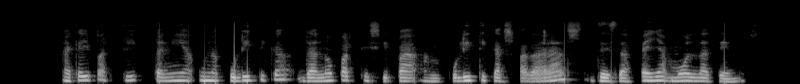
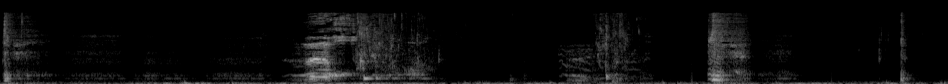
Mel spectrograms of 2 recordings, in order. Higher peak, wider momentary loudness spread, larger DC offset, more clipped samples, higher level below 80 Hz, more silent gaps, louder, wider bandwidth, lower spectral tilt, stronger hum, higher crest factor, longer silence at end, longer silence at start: first, -6 dBFS vs -14 dBFS; second, 8 LU vs 29 LU; neither; neither; about the same, -56 dBFS vs -52 dBFS; first, 1.14-1.22 s, 1.45-1.54 s, 3.56-3.60 s, 6.37-6.41 s vs none; first, -24 LUFS vs -33 LUFS; second, 7.6 kHz vs 12 kHz; first, -8.5 dB/octave vs -3 dB/octave; neither; second, 18 dB vs 24 dB; first, 0.55 s vs 0 s; first, 0.65 s vs 0 s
